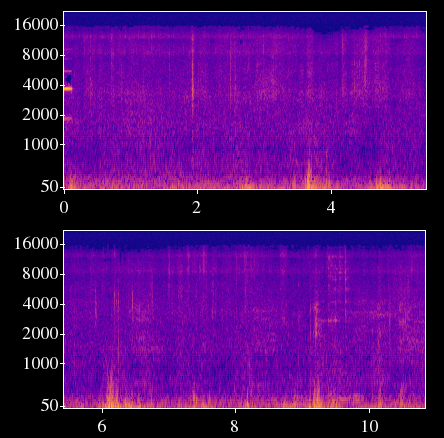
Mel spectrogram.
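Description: A small trowel scrapes through sand.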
